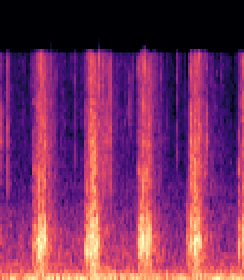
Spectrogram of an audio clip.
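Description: Marching footsteps sound effect: even, crunching steps of a body of soldiers, about two a second, over a low rumble.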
